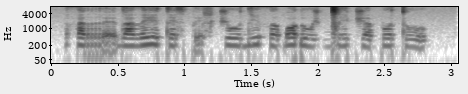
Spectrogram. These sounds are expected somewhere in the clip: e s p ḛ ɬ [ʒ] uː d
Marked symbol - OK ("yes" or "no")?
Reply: no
